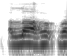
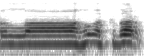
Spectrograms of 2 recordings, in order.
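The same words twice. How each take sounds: First: It is said quickly, without pauses. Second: It is said slowly, with pauses.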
